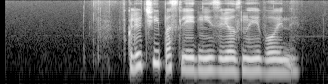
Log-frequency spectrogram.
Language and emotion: Russian, positive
